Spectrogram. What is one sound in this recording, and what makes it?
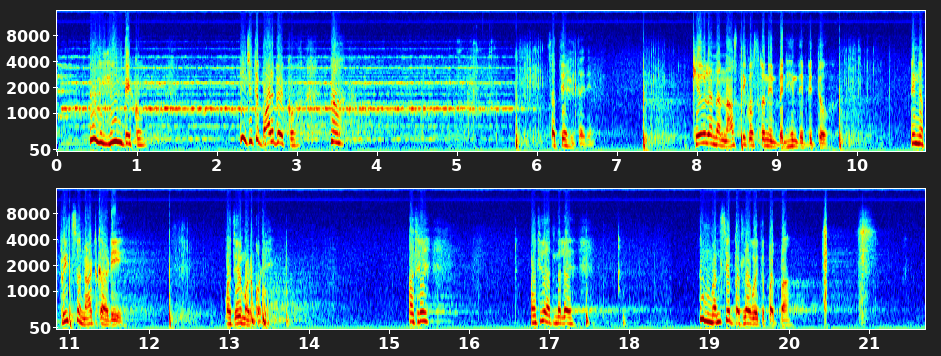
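A man speaks tensely in short, loud bursts.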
